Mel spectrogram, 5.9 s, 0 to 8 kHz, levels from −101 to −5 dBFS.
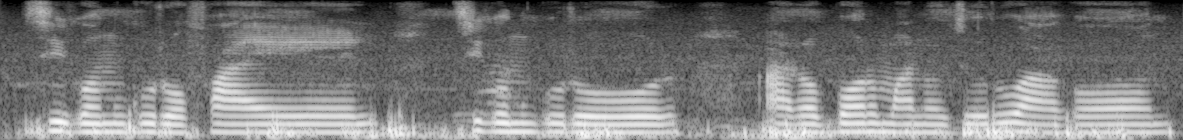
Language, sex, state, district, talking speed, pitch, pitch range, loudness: Chakma, male, Tripura, Dhalai, 100 wpm, 175 Hz, 170-180 Hz, -15 LUFS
